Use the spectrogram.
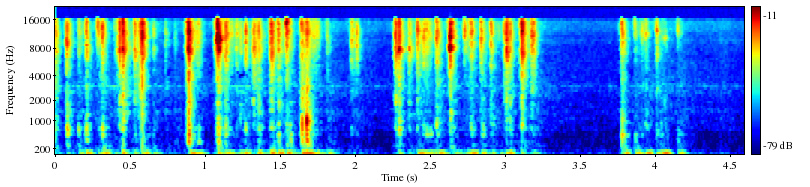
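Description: Fingertips of both hands type on the plastic keys of a gold metal laptop keyboard, producing quick, light clicking taps with a bright edge over a low thump. The taps come in steady bursts separated by two short pauses.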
